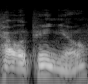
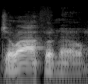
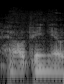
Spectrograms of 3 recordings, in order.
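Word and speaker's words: jalapeño: uh that had uh jalapeno peppers in it and the the lady pronounced it galapo that's stuck in my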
